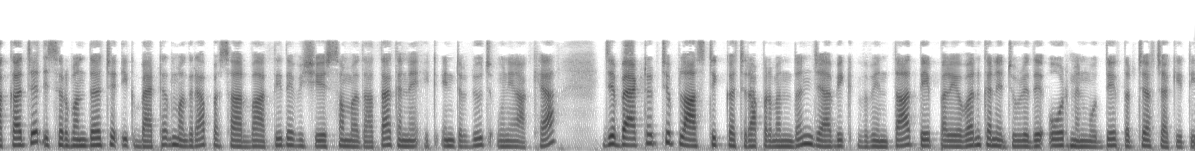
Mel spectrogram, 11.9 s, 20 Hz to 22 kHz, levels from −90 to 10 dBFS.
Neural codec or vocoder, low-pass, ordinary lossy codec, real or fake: codec, 24 kHz, 0.9 kbps, WavTokenizer, large speech release; 7.2 kHz; none; fake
